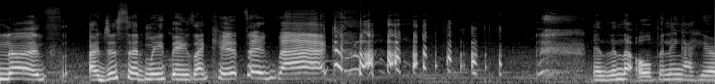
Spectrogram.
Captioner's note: laughing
